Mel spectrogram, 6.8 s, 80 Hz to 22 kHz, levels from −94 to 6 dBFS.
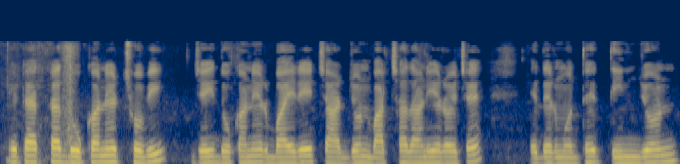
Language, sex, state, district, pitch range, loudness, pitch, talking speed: Bengali, male, West Bengal, Jhargram, 135-150 Hz, -17 LUFS, 140 Hz, 125 wpm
